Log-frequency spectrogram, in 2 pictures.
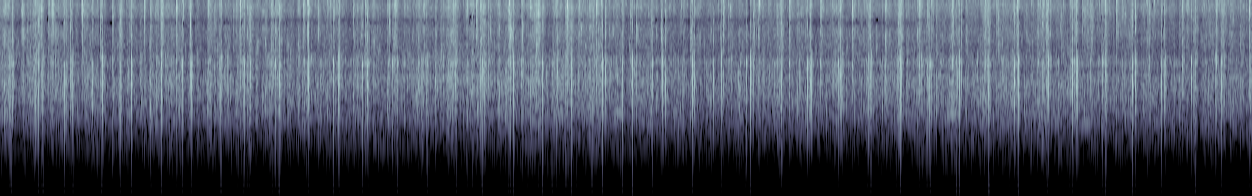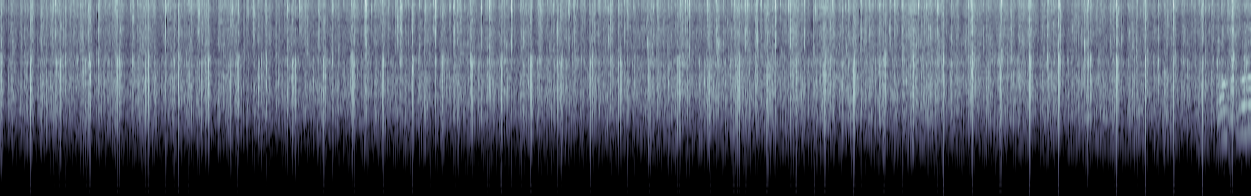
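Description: An audience claps loudly and steadily in an echoing hall.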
